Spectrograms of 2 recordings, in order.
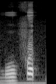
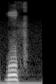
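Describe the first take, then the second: First: The ending is sounded out as a full syllable. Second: The ending is a short d sound only. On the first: The speaker calls it wrong. "Jangan dibaca utuh moved gitu, salah" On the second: The speaker calls it right. "jadi kayak ada penekanan D di belakangnya"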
